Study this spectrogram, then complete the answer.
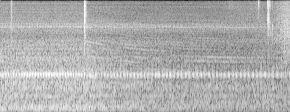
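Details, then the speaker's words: Pontiac Vibe with a newly installed replacement blower motor: quiet steady fan whoosh, the earlier rattle gone, but a thin constant buzz rides on top; still not quiet enough, so the motor is to be returned. "it sounds like the rattle has gone away but there's just a little bit of buzz that i can hear maybe from this angle you can hear it a little bit better"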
